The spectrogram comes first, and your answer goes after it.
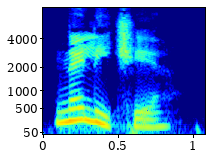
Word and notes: presence: American English; IPA: [ˈpɹɛz.əns]

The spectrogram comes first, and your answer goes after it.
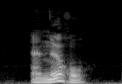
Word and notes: euro: France (Paris); [ø.ʁo]

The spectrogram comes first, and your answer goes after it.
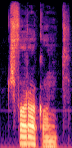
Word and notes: czworokąt: /t͡ʂfɔˈrɔkɔn̪t̪/

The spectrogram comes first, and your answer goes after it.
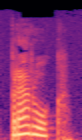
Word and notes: prophet: American English

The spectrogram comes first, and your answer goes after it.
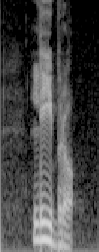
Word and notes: book: /bʊk/

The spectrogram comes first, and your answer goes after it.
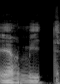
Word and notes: ermite: /ɛʁ.mit/

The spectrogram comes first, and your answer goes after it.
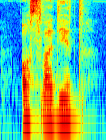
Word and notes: adoucir: France; [a.du.siʁ]

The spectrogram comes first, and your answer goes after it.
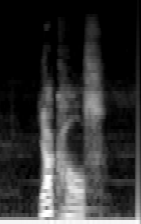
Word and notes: chacal: /ʃa.kal/

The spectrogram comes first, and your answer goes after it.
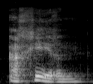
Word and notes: agir: France; /a.ʒiʁ/

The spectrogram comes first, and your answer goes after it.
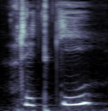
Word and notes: rare: /ˈɹɛə/

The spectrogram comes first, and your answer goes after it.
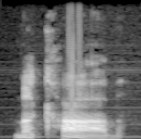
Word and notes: makaber: [maˈkaːbɐ]

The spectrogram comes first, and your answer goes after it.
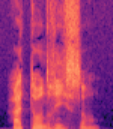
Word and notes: attendrissant: France; [a.tɑ̃d.ʁi.sɑ̃]

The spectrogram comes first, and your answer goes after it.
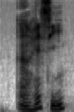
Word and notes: récit: [ʁe.si]; France

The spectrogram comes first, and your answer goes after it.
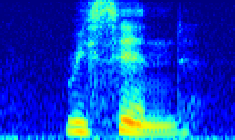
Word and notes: rescind: /ɹɪ.ˈsɪnd/

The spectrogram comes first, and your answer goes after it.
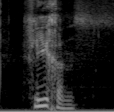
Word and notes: vliegen: /ˈvli.ɣə(n)/

